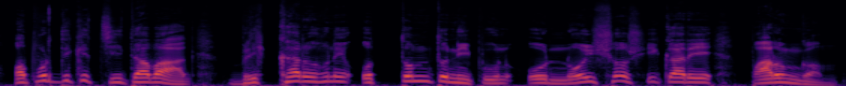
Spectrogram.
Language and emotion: Bengali, neutral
